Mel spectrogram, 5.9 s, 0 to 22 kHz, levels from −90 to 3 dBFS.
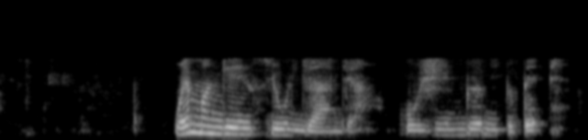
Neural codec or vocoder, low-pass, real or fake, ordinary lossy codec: codec, 16 kHz, 6 kbps, DAC; 7.2 kHz; fake; AAC, 16 kbps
